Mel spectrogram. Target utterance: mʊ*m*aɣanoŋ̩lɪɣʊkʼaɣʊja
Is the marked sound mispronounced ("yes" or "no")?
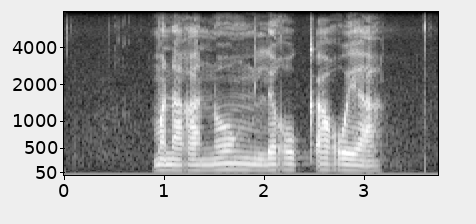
yes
